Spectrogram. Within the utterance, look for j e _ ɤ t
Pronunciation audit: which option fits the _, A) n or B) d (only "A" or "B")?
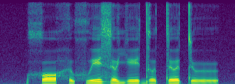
B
